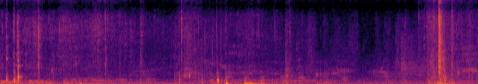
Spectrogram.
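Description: Pigeons in a coop that also holds quails, cooing softly at a distance as the enclosure is opened, with faint rustling, a few sharp knocks and thuds, and quiet background ambience.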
